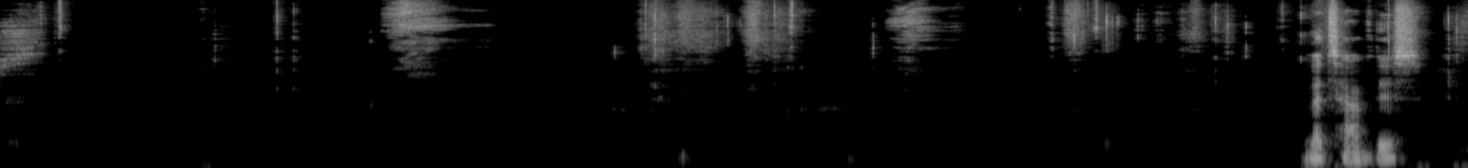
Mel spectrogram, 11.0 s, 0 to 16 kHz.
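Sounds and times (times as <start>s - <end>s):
computer mouse clicks: 1.5s - 2.9s, 4.6s - 6.7s, 7.8s - 9.8s, 10.8s - 11.0s
man speaking: 9.8s - 10.8s.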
